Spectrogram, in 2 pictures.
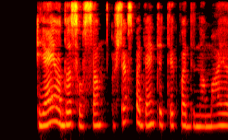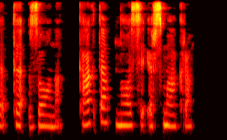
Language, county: Lithuanian, Vilnius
